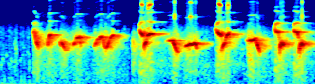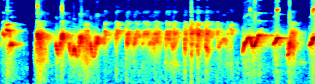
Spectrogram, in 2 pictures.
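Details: Greater green leafbird in long continuous song used to attract others of its kind: a fast, varied stream of whistled slurs and sharp high chips with scarcely a pause, melodious and busy throughout.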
